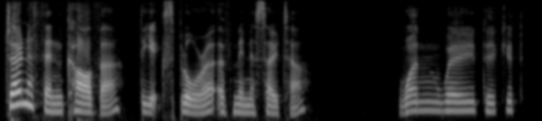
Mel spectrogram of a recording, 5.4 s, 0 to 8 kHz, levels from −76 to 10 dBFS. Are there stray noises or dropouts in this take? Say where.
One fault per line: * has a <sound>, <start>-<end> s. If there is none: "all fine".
* has a sigh, 4.0-5.2 s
